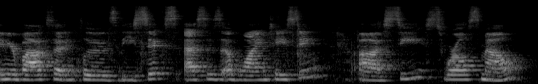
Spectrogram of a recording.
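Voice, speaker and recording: Over light background noise and with audible room echo, a woman talks at a moderate pace. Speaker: wine tasting vlogger. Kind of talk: casual vlog chat. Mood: cheerful, relaxed. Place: home room. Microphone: camera far.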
